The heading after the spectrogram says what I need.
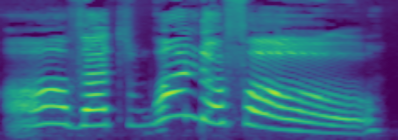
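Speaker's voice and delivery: very high, very slow, loud coo; gushing lead bird. Acted. Lead bird cooing at the frog, high and slow. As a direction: gush over it. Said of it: "said the lead bird".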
